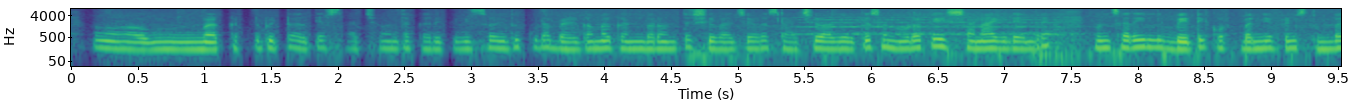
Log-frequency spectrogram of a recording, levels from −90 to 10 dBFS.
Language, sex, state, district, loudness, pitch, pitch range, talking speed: Kannada, female, Karnataka, Belgaum, -19 LUFS, 175 Hz, 165-185 Hz, 145 wpm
